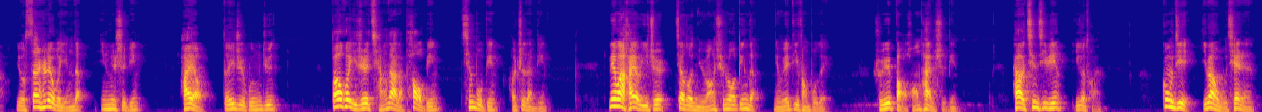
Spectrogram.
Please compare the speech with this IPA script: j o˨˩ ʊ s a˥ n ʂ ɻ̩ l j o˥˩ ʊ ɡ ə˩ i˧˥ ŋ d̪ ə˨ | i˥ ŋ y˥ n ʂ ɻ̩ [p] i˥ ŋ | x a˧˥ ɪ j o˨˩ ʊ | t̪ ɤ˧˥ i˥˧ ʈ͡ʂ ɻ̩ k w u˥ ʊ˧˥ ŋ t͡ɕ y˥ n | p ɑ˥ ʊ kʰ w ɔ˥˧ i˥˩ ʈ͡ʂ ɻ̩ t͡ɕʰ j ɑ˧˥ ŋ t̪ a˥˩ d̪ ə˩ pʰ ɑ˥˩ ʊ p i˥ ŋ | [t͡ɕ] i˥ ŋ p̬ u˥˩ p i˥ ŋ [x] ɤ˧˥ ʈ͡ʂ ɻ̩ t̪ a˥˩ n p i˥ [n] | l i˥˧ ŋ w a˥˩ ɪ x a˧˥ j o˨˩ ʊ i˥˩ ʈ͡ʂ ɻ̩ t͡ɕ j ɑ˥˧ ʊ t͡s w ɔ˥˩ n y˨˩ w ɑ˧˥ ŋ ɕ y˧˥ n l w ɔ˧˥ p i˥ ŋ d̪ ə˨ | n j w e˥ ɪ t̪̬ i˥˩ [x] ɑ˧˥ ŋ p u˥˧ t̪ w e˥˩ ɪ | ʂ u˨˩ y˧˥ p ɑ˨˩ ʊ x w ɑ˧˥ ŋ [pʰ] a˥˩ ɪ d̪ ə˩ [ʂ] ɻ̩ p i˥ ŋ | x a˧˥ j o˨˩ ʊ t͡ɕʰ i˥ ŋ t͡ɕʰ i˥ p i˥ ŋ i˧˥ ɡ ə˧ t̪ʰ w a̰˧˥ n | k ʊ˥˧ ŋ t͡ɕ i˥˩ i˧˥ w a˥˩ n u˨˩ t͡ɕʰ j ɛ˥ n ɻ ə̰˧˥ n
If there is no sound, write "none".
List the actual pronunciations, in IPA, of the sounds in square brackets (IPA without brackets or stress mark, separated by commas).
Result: p, t͡ɕʰ, x, ŋ, f, pʰ, ʂ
